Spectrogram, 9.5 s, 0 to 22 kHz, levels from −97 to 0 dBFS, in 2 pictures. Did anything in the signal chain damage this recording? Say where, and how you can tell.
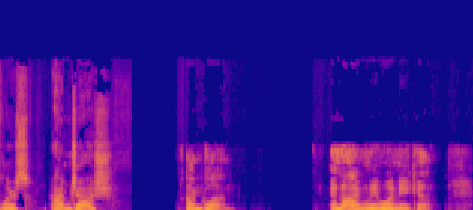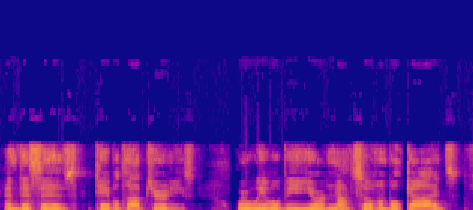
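Yes: a filter restarted on every block, from 5.32 to 7.66 s, just before "your not". A 25 Hz buzz tracks the speech level. The processing stage resets its filter state each block, so every block opens with a tick, which fits 40 ms blocks.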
